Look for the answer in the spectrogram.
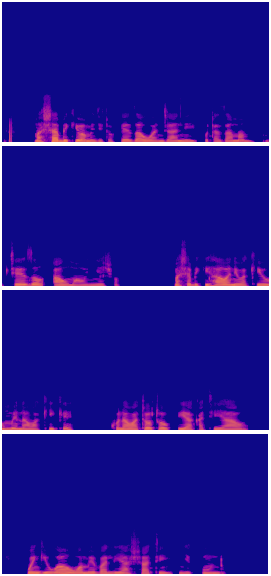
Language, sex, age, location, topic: Swahili, female, 25-35, Kisumu, government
